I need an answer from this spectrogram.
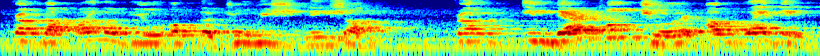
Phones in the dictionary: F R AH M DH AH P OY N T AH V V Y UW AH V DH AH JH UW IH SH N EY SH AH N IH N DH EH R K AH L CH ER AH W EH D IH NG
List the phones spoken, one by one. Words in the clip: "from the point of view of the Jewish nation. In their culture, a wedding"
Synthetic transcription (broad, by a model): F R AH M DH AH P OY N T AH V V Y UW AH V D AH JH UW IH SH N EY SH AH N IH N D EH R K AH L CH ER AH W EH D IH NG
